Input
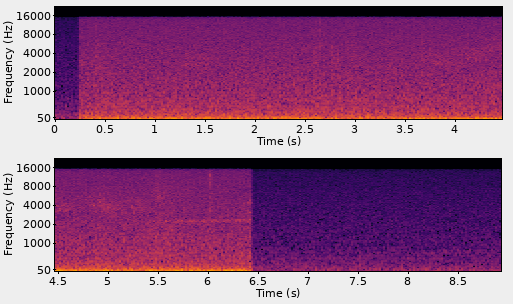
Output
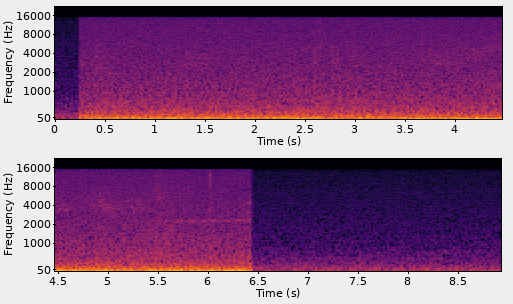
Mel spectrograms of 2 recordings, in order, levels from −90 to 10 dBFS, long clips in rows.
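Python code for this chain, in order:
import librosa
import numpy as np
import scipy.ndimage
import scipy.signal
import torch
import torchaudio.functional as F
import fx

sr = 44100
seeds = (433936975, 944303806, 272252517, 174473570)

y = fx.low_shelf(x, sr, hz=340.0, db=10.5)
y = y * librosa.db_to_amplitude(-5.5)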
